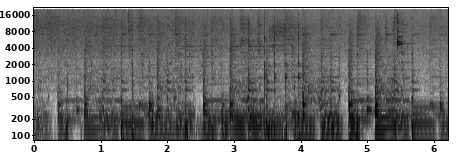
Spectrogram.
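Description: Halloumi sizzles and spits loudly in a hot pan, a dense continuous frying crackle with clanking pan sounds and no talk.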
